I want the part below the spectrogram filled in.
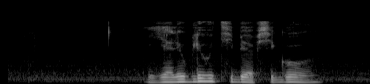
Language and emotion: Russian, positive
